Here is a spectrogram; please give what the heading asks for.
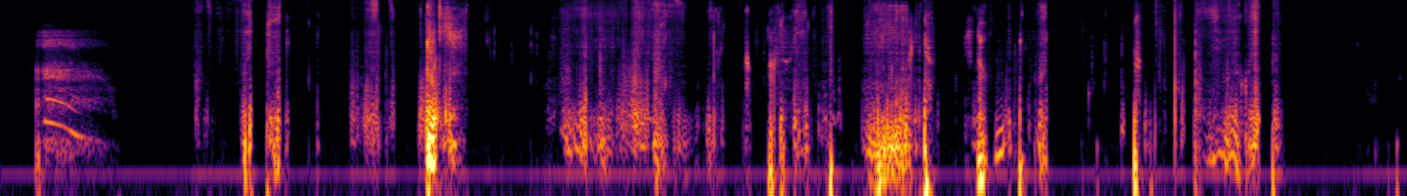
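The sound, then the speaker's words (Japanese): Wet mouth sounds of lips nibbling and licking an earlobe in ASMR style: many short, soft smacks and slurps in irregular bursts, opened by a breathy sigh. “耳たぶも唇で噛んで舐めてあげるわね。”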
